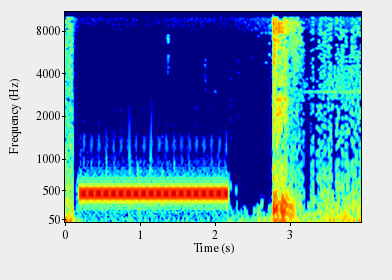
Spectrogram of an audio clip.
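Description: A steady telephone dial tone holds for about two seconds, loud and clean, then cuts off; a brief clatter and low handling noise follow.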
